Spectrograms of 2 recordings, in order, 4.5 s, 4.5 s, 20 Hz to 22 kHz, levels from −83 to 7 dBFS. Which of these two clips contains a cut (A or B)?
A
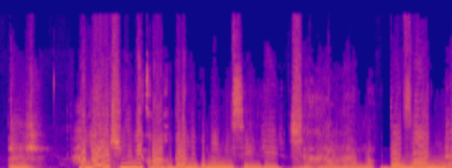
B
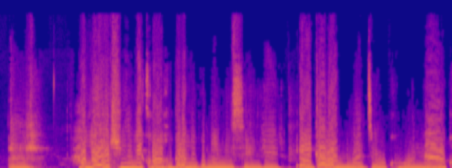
B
